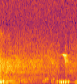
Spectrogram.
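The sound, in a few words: pigeons cooing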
